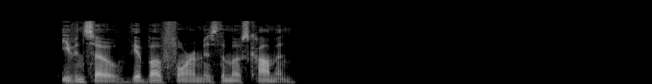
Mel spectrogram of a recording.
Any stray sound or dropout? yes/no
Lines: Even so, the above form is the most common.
no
